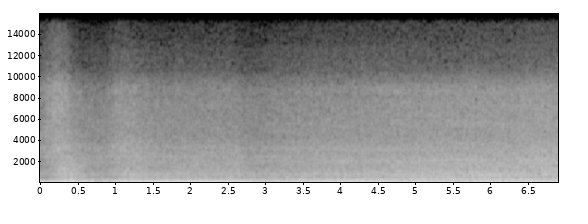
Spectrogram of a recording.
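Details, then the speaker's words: 1973 AMC Javelin after U-joints, transmission linkage, cooler lines and new radiator, fuel poured down the carb on the third try, possibly flooded: catches after a stumble, then steady even low run, no scraping or rubbing; picking up fuel, normal start. "Yeah, it's picking up fuel."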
